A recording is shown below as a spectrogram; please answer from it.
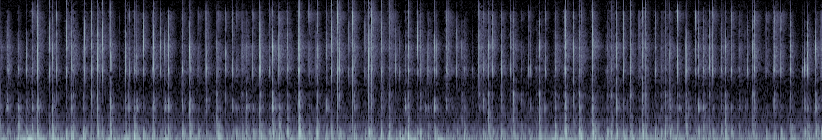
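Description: Long nails tap fast on the lid and side wall of a palm-sized round white plastic cream jar with a pink label. The result is a dense, continuous stream of short, dry, bright clicks with a soft low body beneath, each tap dying away almost instantly.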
